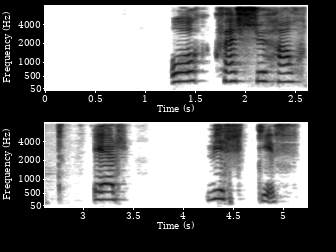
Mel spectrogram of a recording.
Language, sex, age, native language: Icelandic, female, 8, Icelandic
